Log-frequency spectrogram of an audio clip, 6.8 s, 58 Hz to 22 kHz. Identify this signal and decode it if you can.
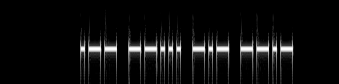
Morse code, heard as a keyed tone, about 15 wpm, 700 Hz. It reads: W7KQ
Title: USA Call Signs - 4 Characters - Repeated 3x - 15wpm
